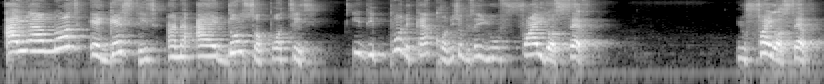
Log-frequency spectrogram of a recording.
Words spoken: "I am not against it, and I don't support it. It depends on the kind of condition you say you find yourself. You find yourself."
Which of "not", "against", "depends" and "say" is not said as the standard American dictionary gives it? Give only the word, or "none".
depends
